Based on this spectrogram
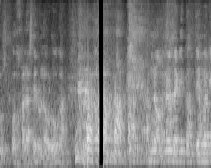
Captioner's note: laughs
